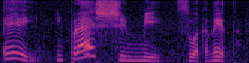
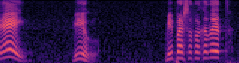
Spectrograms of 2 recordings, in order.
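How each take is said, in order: First: "empreste-me" said slower and softer, carefully; correct form. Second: Everyday "Ei, me empresta tua caneta", a bit louder; casual request. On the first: Teacher to students, modelling the correct form, slow. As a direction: lay out "Ei, empreste-me sua caneta" with care. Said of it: "mais correto seria". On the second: Teacher to students, acting casual speech, lightly voiced. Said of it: "vai pedir uma caneta emprestada". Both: Shown as a demonstration.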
